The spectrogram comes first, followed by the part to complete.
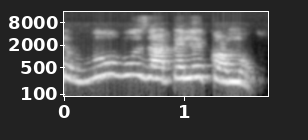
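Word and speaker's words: vous: So actually sound of v o u s is vu. Okay. This is the sound. But if you see this S is a silent letter and immediately starting with it starts with a vowel.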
